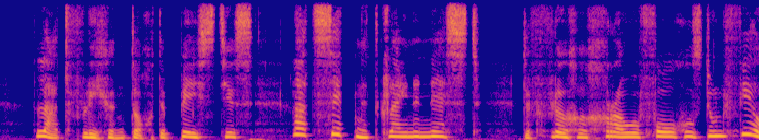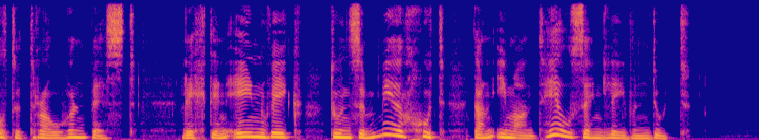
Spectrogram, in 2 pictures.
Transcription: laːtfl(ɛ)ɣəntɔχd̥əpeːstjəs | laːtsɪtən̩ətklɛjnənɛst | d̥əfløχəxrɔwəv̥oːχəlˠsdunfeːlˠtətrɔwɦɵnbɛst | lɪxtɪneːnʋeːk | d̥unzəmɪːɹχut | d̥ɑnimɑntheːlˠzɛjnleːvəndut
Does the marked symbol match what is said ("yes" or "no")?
no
